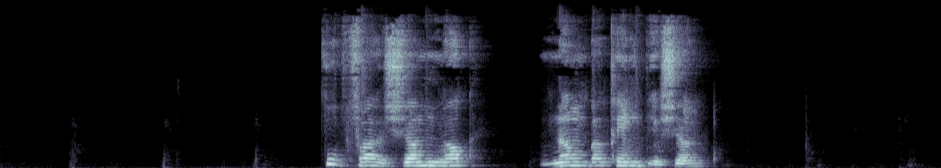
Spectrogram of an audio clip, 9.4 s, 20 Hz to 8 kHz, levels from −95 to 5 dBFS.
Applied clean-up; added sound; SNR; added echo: neural mask model DeepFilterNet 3.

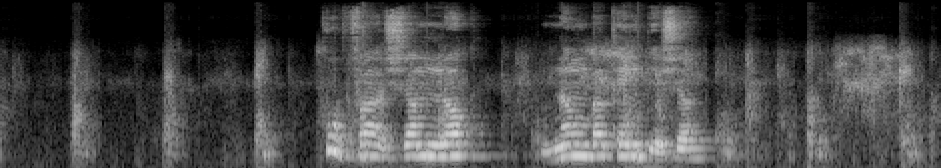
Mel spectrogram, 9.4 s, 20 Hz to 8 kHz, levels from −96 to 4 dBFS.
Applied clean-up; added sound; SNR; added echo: neural separator model SepFormer DNS4.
